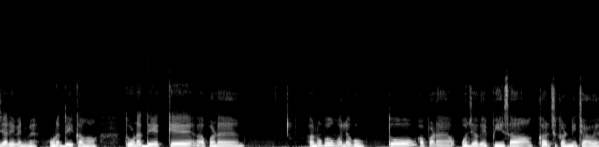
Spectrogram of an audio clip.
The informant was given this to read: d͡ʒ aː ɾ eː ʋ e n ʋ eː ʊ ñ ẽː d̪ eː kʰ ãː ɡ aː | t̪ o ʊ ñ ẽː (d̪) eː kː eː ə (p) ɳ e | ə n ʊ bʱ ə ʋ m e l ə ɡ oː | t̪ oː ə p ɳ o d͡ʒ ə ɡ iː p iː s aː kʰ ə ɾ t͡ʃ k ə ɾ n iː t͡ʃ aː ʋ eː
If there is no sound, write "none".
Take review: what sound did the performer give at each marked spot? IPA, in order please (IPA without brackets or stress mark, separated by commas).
d̪, p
